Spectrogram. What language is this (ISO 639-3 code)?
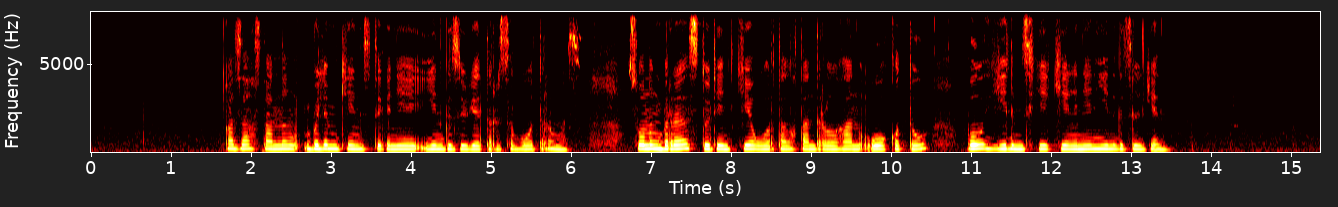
kaz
